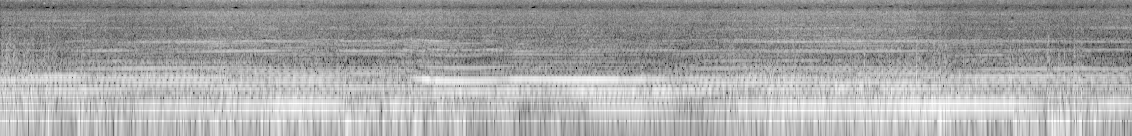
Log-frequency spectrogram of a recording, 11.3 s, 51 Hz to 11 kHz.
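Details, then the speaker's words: 1974 Johnson 15 hp outboard on a 16 ft boat, pond test after new fuel line, spark plugs, gear oil, water pump impeller and carburetor idle tuning: steady, even drone rising briefly with throttle; running smoothly. "uh seems to be doing well i'll fire it up and take it for a run around and just to show you how it's doing"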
